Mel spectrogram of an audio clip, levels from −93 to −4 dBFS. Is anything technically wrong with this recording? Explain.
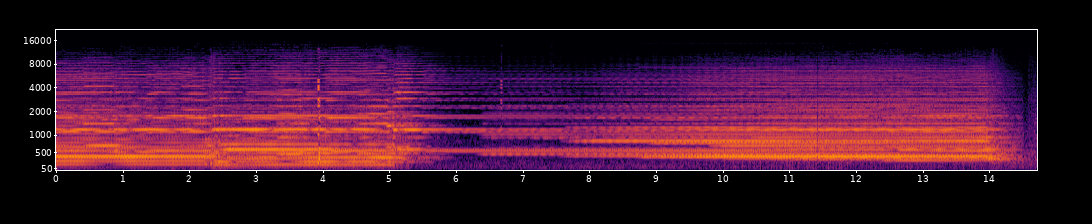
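Yes, there's damaged data in a compressed stream at 3.91–3.97, 6.67–6.69, 11.38–11.43 and 14.46–14.52 s: corrupted frames throw the decoder off sync, briefly breaking up the sound.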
